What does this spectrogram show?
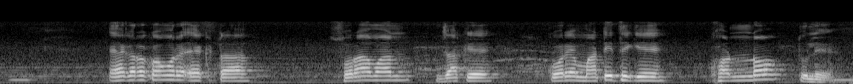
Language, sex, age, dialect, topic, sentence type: Bengali, male, 18-24, Western, agriculture, statement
